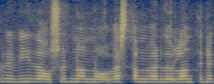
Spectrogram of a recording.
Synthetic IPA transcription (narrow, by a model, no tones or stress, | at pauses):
ɾɪviːðaːwsʏnːanɔɣvɛst̪anvɛɾðʏlant̪ɪnʏ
